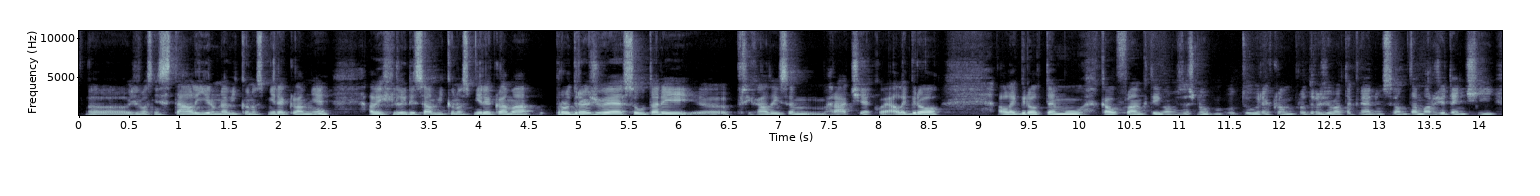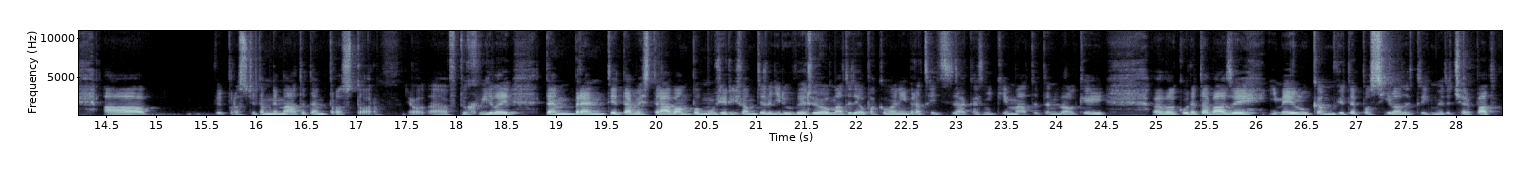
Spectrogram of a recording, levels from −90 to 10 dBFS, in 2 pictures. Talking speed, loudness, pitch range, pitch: 175 wpm, -18 LUFS, 120-130 Hz, 125 Hz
